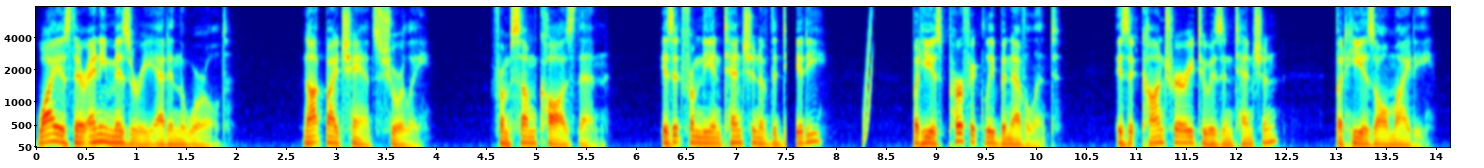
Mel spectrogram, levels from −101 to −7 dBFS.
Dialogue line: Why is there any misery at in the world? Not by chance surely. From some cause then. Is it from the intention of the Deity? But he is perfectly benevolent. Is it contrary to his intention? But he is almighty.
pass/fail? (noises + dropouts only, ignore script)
fail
